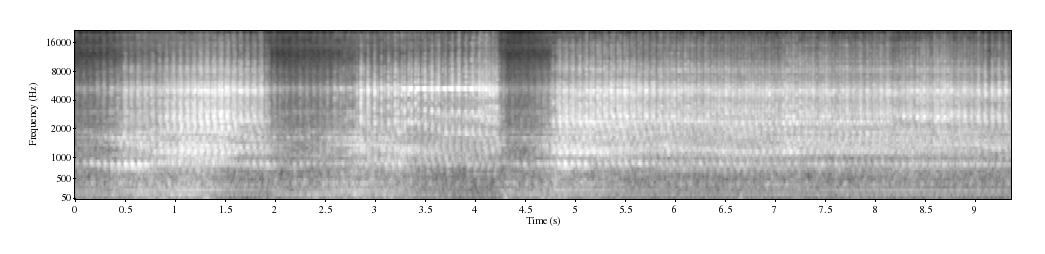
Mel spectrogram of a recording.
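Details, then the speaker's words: Lathe cutting aluminium for a Kawasaki GT550 gear knob, gently feeding back and forth: rough, raspy high-pitched chatter rising and falling with each pass, stopping between feeds, leaving an uneven surface; harsh cutting noise from chatter. "But yeah, it's pretty chattery. If you're unfamiliar with LA terminology or machining terminology, chattering is just basically that that noise that you're hearing,"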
